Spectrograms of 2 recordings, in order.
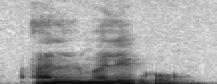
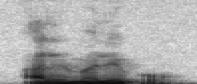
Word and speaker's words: الملک: حرف قمری ہے۔ الملک، الملک، لام کا تلفظ ہوتا ہے تو میم کیا ہے؟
